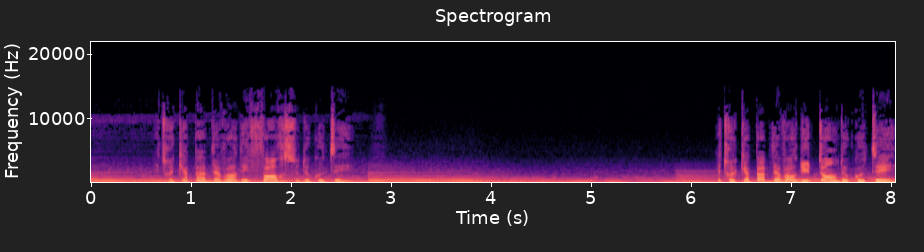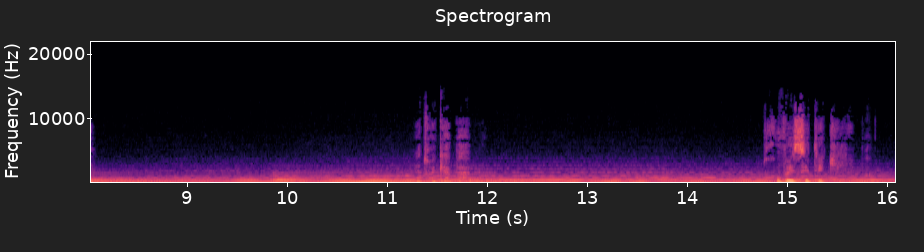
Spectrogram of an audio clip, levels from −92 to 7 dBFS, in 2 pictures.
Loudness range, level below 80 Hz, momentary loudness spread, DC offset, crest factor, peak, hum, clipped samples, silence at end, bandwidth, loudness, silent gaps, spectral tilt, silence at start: 11 LU; -48 dBFS; 17 LU; under 0.1%; 18 dB; -4 dBFS; none; under 0.1%; 0 s; 12 kHz; -23 LUFS; none; -6.5 dB/octave; 0 s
